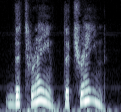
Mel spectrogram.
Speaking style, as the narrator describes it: cried he

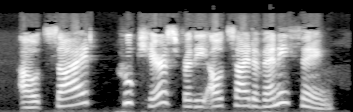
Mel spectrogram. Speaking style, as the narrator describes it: asked the chief

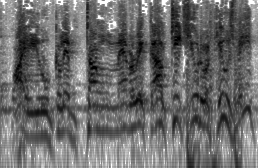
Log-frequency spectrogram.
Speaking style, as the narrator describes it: the stranger snarls

